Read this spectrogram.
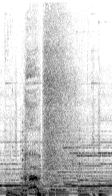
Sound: laughs

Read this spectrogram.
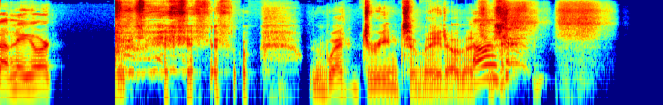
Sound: laughs

